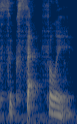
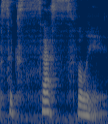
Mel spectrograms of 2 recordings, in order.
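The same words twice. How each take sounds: First: The middle S is cut short. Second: The middle S is exhaled with air. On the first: The speaker calls it wrong. "What I heard was" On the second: The speaker calls it right. "You need to exhale on that S"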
